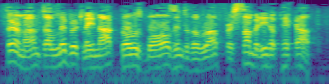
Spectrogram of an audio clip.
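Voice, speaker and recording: An actor playing a confident, take-charge American crime-fighter in 1940s radio style, brisk and authoritative, on a muffled old recording. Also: male voice, medium pitch, slight background noise, close to an everyday voice. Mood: assured.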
